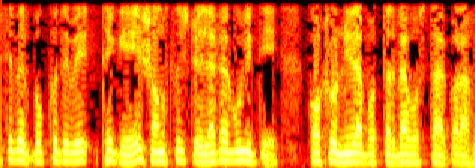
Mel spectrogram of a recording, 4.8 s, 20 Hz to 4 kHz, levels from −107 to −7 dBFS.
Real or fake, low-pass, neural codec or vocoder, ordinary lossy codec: real; 3.6 kHz; none; none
